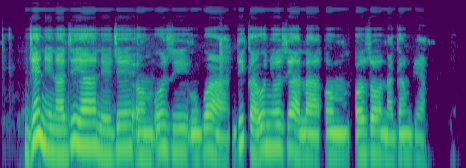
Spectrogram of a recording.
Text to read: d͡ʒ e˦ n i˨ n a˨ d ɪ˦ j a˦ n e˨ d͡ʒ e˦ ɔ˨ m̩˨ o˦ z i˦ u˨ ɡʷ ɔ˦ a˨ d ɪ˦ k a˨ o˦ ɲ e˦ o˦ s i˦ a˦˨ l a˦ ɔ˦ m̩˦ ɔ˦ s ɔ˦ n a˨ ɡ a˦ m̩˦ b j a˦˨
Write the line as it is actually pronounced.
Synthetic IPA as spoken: d͡ʒ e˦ n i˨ n a˨ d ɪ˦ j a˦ n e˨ d͡ʒ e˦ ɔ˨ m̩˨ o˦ z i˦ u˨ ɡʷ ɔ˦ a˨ d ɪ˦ k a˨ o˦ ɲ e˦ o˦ z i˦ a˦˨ l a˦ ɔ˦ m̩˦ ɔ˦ z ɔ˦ n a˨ ɡ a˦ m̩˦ b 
